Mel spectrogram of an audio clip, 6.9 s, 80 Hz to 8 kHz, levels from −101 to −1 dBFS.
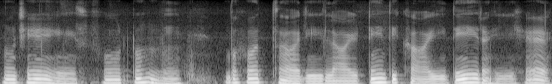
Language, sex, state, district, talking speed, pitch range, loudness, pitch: Hindi, male, Madhya Pradesh, Katni, 95 wpm, 95-135 Hz, -17 LUFS, 120 Hz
